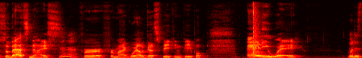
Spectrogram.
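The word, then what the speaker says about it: Gaeilge: The Irish say Gaelga or Gaelic.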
